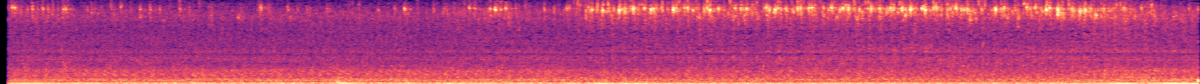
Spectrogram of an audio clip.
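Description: Mini excavator's diesel engine running steadily while the boom and bucket are worked, getting a little louder about halfway through, with a steady high-pitched whine over it. The machine has low hydraulic power, diagnosed as a damaged hydraulic piston pump.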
